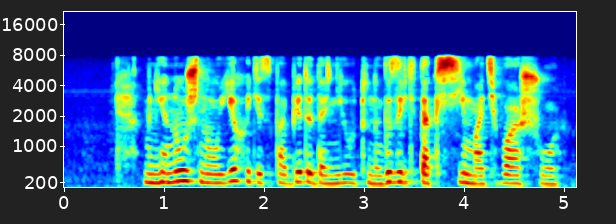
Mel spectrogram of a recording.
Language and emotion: Russian, angry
